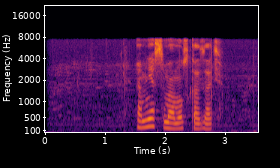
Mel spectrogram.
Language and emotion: Russian, neutral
